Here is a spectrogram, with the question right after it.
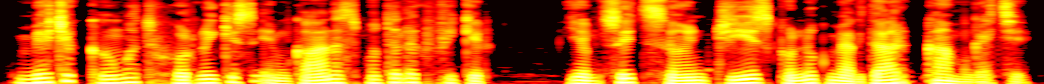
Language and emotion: Kashmiri, fearful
